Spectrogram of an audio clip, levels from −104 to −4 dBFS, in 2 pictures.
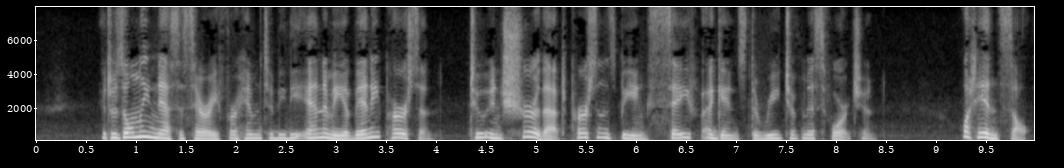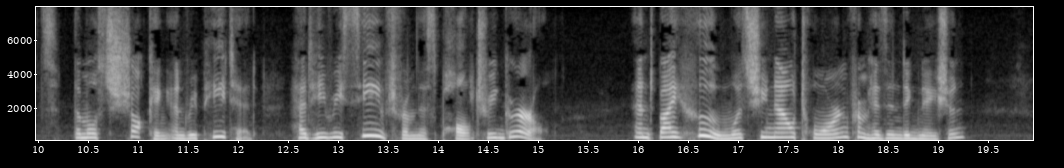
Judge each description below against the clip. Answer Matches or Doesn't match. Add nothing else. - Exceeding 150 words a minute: Doesn't match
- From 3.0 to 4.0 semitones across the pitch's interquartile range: Doesn't match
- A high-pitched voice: Matches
